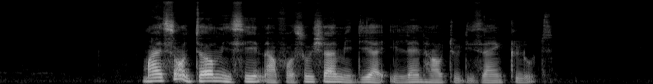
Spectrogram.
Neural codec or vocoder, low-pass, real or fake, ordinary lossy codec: none; none; real; none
